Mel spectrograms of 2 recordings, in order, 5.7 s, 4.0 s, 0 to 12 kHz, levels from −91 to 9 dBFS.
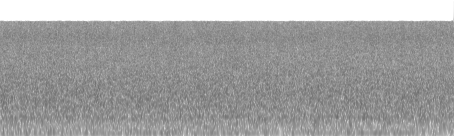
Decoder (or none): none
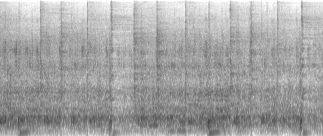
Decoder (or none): none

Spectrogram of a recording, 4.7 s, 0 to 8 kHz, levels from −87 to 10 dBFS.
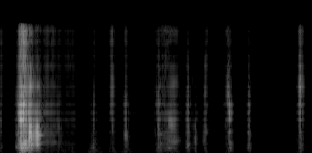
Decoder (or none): vocoder, BigVGAN v2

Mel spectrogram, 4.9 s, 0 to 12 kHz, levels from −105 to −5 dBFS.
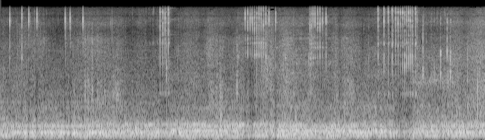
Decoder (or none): none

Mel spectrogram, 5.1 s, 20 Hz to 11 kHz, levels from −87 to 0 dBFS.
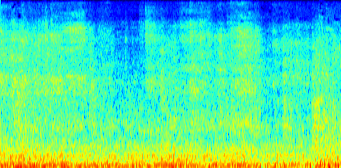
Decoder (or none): vocoder, Vocos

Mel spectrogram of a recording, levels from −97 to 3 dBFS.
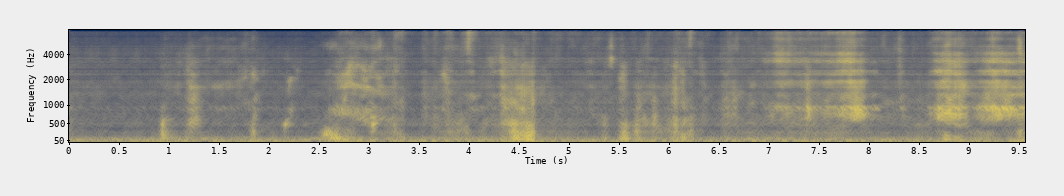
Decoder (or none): vocoder, Vocos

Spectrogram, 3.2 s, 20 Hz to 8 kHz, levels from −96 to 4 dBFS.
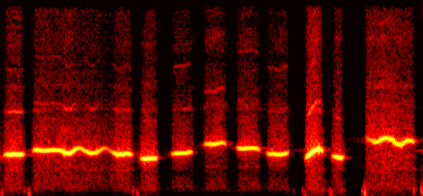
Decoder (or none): vocoder, BigVGAN v2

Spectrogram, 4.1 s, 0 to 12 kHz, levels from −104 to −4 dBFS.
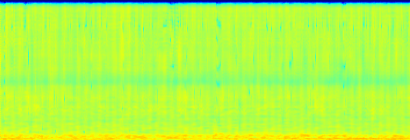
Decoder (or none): vocoder, BigVGAN v2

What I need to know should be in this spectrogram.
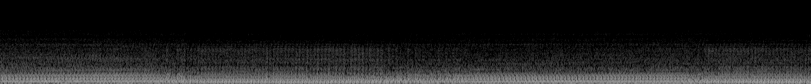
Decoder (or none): none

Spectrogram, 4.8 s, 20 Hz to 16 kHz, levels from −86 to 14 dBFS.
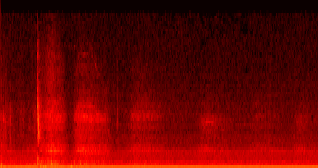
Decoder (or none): none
